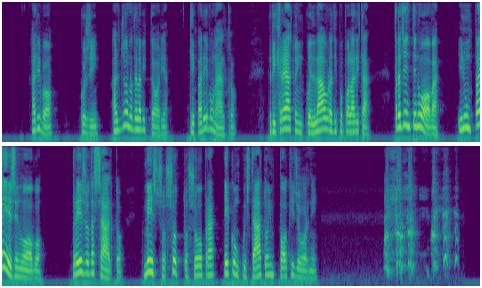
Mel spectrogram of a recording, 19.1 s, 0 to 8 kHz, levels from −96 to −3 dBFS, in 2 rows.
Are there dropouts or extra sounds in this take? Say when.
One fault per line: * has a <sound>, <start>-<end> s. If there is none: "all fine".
* has a laugh, 17.2-18.7 s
